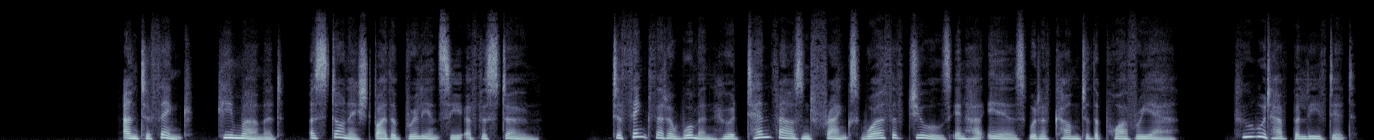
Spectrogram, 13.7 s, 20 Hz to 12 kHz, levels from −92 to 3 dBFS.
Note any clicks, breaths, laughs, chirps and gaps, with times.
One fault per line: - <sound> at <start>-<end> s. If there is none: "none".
none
